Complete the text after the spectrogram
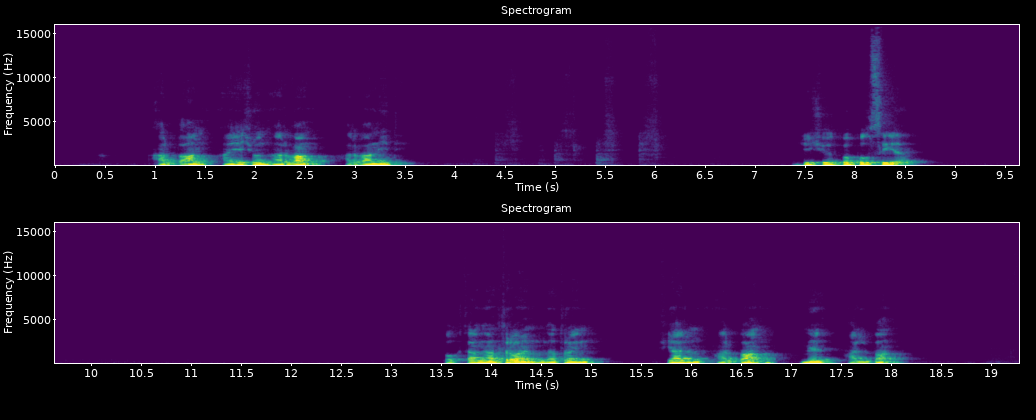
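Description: A middle-aged man speaks calmly and close by, in short bursts.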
